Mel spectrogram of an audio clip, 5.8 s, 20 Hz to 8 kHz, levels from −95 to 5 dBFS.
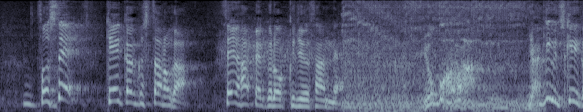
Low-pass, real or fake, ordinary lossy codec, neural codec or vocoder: none; fake; none; codec, 16 kHz, 16 kbps, FunCodec, trained on LibriTTS, 50 frames a second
